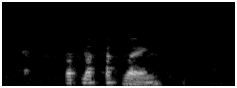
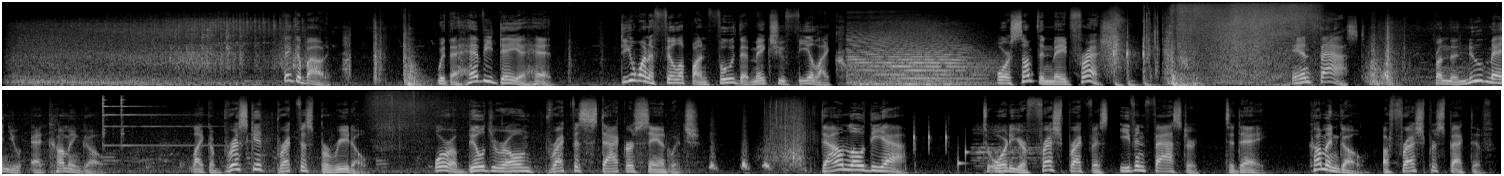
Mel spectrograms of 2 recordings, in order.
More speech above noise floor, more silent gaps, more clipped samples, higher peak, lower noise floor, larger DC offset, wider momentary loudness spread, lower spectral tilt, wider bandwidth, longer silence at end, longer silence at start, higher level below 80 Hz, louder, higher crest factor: first, 42 dB vs 26 dB; neither; neither; about the same, -10 dBFS vs -8 dBFS; first, -68 dBFS vs -49 dBFS; neither; about the same, 11 LU vs 12 LU; first, -9.5 dB/octave vs -4.5 dB/octave; second, 3.9 kHz vs over 20 kHz; first, 0.75 s vs 0.1 s; first, 0.65 s vs 0 s; second, -60 dBFS vs -46 dBFS; second, -28 LUFS vs -24 LUFS; about the same, 20 dB vs 16 dB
